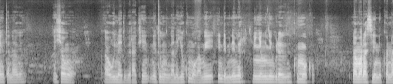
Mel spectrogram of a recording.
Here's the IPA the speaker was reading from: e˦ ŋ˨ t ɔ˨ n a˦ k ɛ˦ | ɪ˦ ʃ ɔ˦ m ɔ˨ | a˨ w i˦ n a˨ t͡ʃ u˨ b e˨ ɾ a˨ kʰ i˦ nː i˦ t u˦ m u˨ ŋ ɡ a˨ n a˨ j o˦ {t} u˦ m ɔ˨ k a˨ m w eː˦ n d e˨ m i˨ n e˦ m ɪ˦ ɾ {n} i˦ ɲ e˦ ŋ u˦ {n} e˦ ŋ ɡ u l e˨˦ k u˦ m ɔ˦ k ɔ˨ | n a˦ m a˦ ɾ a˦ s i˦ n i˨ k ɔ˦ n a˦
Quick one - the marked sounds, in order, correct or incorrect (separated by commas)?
incorrect, correct, incorrect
